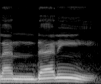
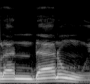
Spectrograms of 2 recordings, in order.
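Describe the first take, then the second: First: The word ends with an 'i' vowel. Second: The word ends with a 'u' vowel. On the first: "bukan Landani" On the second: "atau Landanu"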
